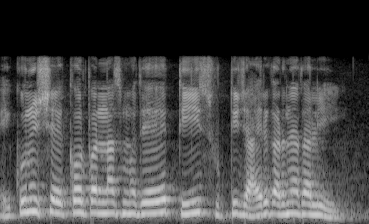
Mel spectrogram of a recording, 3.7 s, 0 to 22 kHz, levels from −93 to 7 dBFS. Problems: background sounds at intervals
